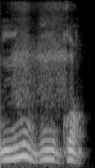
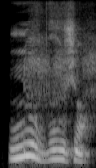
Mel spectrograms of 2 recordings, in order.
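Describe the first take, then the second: First: The g is a hard sound, as in go. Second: The g is a soft sound, as in measure. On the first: It no longer means the action of moving. The speaker calls it wrong. "Si on n'ajoute pas la voyelle E, on va lire nous bougons" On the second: It keeps the meaning of the action of moving. The speaker calls it right. "on ajoute E pour garder le son G"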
